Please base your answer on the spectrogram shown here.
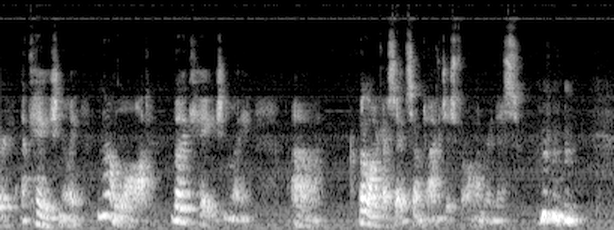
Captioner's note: laughs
